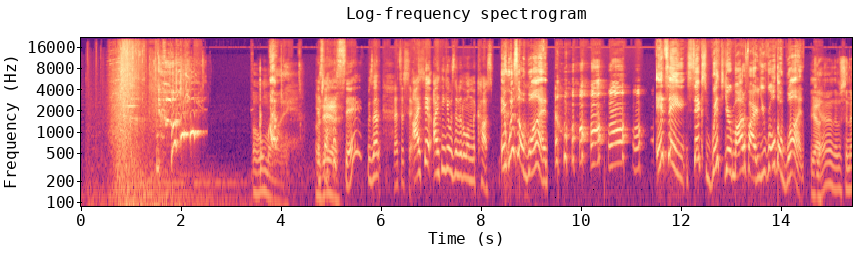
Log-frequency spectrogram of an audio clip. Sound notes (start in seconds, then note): 1.4 laughing; 9.4 laughing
